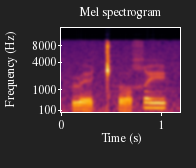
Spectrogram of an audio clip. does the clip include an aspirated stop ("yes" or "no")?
yes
